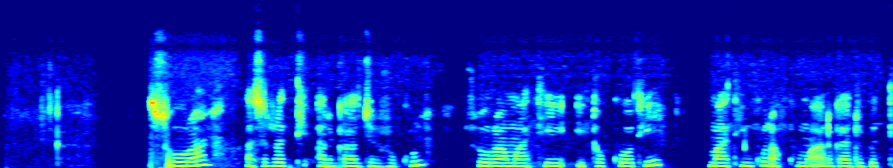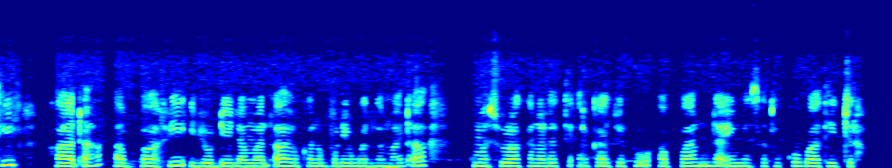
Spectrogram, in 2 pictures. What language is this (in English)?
Oromo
